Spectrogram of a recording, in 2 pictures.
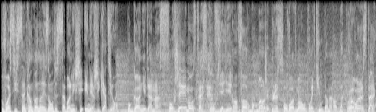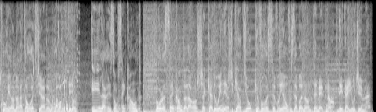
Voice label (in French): Promo; Energie cardio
